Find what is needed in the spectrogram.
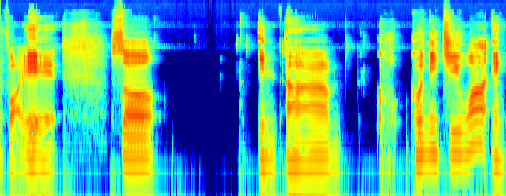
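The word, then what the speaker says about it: こんにちは: for it so in konichiwa and konbanwa is even though it's using the ha hiragana it is pronounced as wah and this is only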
